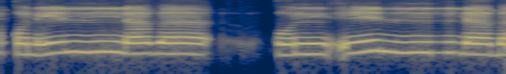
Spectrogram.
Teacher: قل انما کے نون شدہ میں کامل غنہ ہوگا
